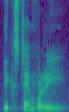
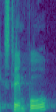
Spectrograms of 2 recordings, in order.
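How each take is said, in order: First: The word ends with a 'puh-ree' sound. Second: The word ends with a short 'po' sound. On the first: The speaker calls it right. "इक से शुरू करते हैं स्टेम और last में परी बोलते हैं" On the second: The speaker calls it wrong. "Spelling तो ऐसा है एक्सटेम्पो"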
